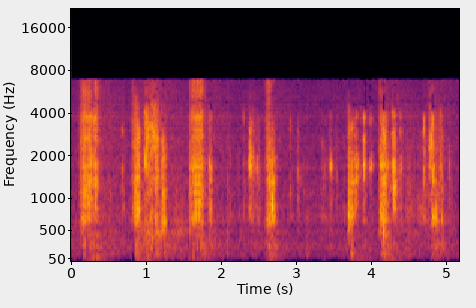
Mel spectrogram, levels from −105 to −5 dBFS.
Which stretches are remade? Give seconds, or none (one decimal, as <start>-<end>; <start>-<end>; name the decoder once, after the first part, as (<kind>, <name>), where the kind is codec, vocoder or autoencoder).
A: 0.0-5.2 (vocoder, Vocos)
